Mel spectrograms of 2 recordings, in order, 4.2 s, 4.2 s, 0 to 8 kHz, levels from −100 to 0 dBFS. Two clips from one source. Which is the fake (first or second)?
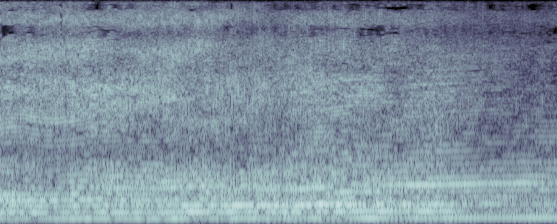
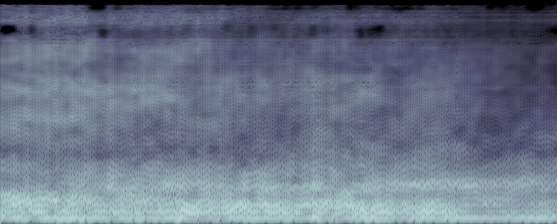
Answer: second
